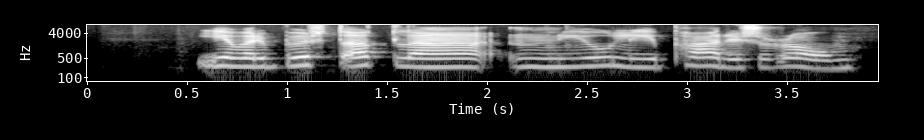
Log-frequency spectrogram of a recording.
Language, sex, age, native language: Icelandic, female, 11, Icelandic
